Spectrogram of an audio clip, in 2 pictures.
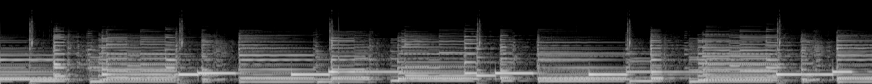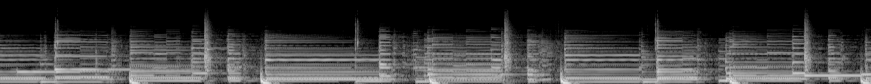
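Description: Instrumental background music of plucked, guitar-like notes; a deep beat joins about ten seconds in.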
